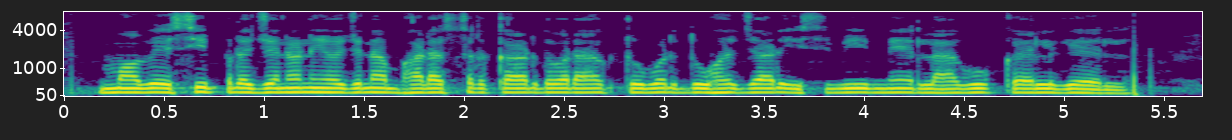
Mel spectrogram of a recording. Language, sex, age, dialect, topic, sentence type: Magahi, male, 25-30, Western, agriculture, statement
